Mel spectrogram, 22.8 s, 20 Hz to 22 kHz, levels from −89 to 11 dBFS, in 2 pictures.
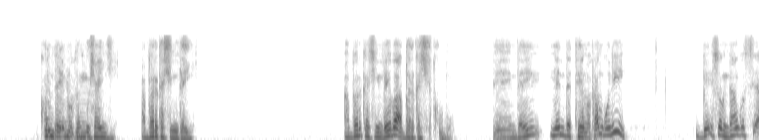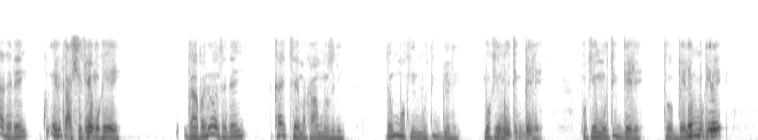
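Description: AMR bit errors at 0.65–1.30 s, 6.54–7.74 s (right after "abarkaci dei ba albarkaci"), 8.68–9.05 s, 12.33–12.82 s, 18.84–19.47 s and 21.70–22.16 s. Flipped low-priority bits misplace excitation pulses and skew the pitch, gain and spectral detail, so the speech keeps its pitch and level but turns hoarse, scratchy and gargly. The damage is harshest in the first burst. Between bursts the wideband sound has the clarity of AMR-WB at around 12.65 kbit/s.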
